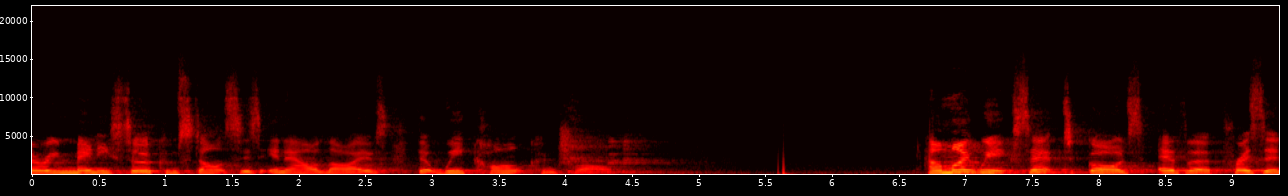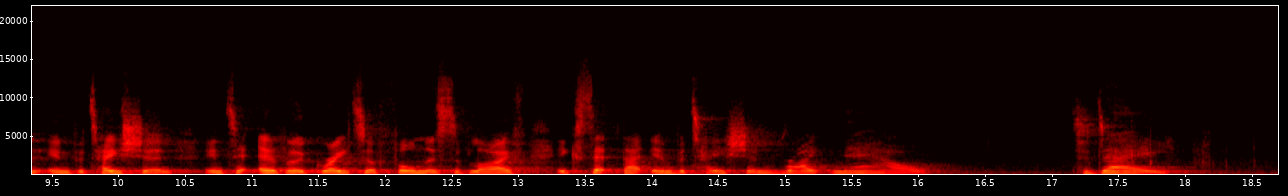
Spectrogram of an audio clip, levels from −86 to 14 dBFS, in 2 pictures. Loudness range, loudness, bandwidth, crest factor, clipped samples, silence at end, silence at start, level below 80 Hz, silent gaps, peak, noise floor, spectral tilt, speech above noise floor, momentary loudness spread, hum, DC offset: 9 LU; -38 LUFS; 15 kHz; 20 dB; under 0.1%; 0.65 s; 0 s; -68 dBFS; none; -20 dBFS; -74 dBFS; -4.5 dB/octave; 36 dB; 11 LU; none; under 0.1%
